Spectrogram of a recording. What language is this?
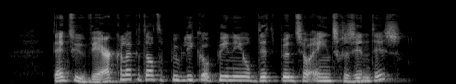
Dutch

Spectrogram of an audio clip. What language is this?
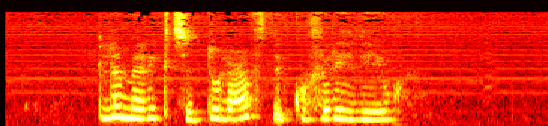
Kabyle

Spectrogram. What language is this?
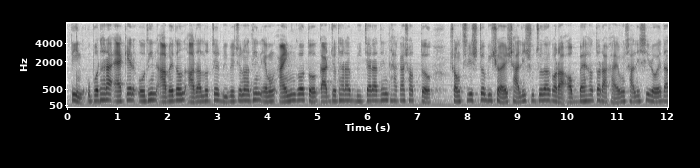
Bangla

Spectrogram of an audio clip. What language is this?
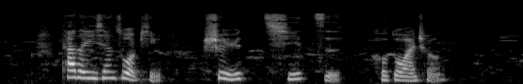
Chinese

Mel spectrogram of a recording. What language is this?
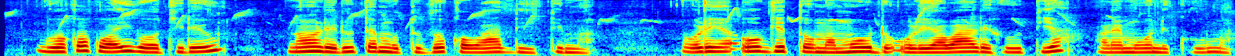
Kikuyu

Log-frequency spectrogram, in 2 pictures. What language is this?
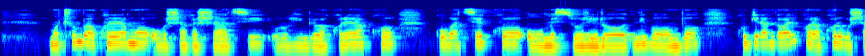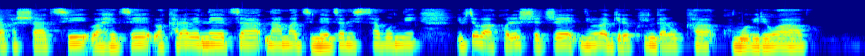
Rundi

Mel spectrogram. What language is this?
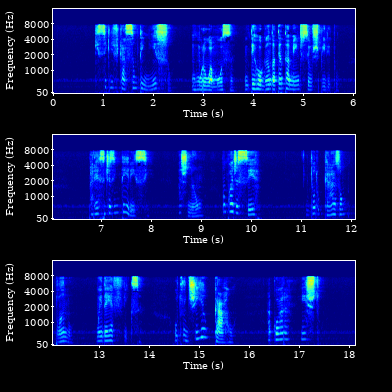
Portuguese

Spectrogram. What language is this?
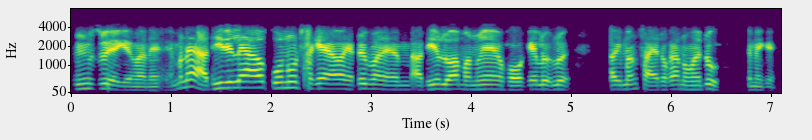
Assamese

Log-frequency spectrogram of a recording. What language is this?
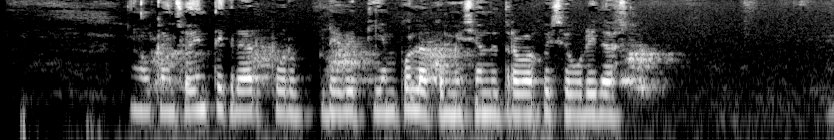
Spanish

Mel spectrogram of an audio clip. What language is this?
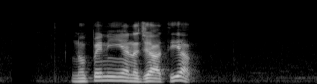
Sinhala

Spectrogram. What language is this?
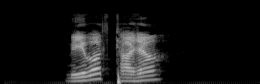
Wadiyara Koli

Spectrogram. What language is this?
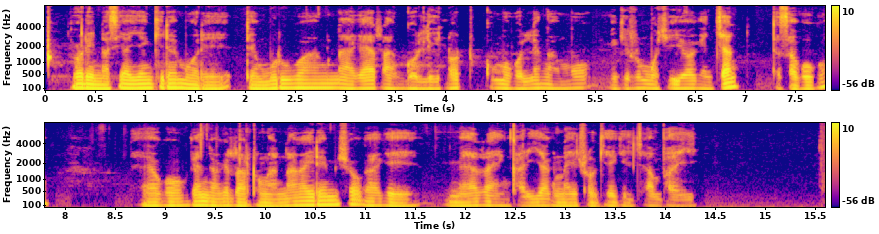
Masai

